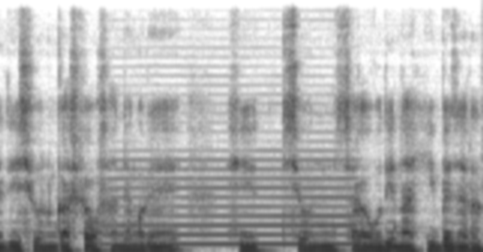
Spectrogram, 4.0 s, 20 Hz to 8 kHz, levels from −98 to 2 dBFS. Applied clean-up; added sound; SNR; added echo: none; Wind instrument, woodwind instrument; 12 dB; reverberation time 0.4 s.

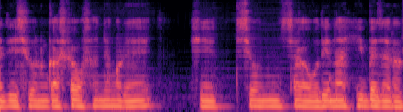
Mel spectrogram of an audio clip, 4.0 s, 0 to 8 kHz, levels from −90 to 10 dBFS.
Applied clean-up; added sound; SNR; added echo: neural separator model SepFormer DNS4.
